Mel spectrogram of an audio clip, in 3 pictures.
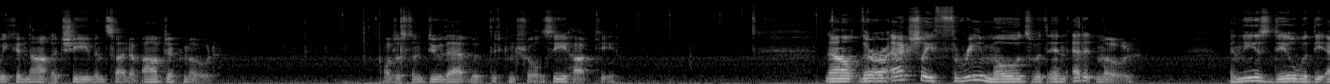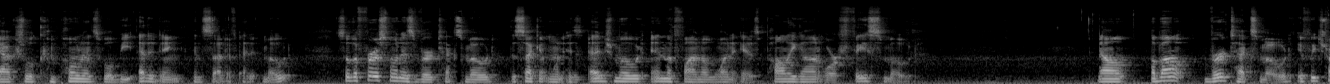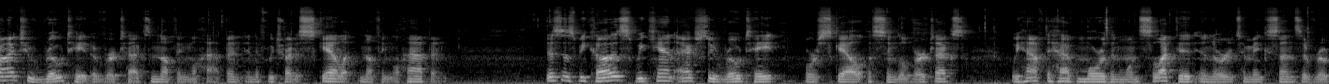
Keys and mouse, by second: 0.5-2.0 middle drag, 3.6 ctrl+z, 24.6-26.5 middle drag, 27.0 r, 29.3 s, 33.3 middle click, 33.9 middle click, 37.0 click, 37.0 right click, 37.9 middle click, 38.6 r.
